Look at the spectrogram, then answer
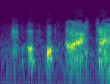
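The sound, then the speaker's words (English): A sneeze builds up through a series of short, halting voiced gasps, then breaks into two longer, louder bursts, moderately loud with no other talk around it. “Gesundheit.”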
